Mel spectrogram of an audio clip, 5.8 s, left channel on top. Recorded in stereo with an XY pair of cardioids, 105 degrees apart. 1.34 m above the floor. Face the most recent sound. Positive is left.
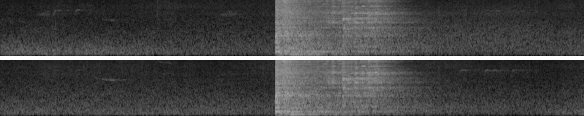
turn(degrees=-30)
